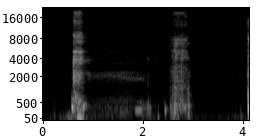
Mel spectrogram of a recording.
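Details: Two sharp, forceful sneezes with a brief breath between, in someone with chest pain left over after a cold; sneeze.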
